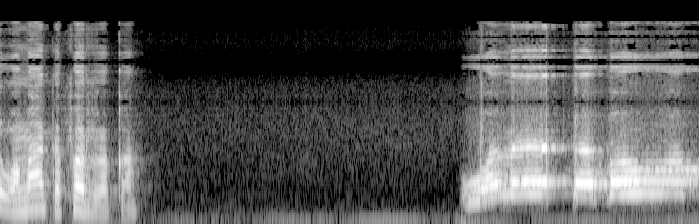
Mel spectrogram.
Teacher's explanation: اس میں حرف قاف میں تفخیم تھی جس کی رعایت نہیں کیا آپ نے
